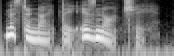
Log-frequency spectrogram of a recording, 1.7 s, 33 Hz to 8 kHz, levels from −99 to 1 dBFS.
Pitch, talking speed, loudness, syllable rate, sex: 185 Hz, 170 wpm, -17 LUFS, 4.1 syllables/s, female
